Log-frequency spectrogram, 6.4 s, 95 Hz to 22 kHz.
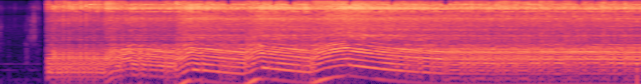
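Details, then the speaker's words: McCulloch 790 (MC101) chainsaw with new 090 carburetor: repeated quick blips to a thin screaming high rev; stays lean at high revs, leak suspected at intake gasket, owner suspects loosening muffler (broken bolt) causes it. "Yeah, once you rev it up real high, it's remaining lean, so there's a leak somewhere."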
